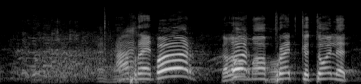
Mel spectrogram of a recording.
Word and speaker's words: Perth: I'm Pret. Pret. Perth. Kalau mau pret ke toilet, jangan pret di sini ya. Perth maksudnya Perth. Oh, Perth. Ya, dibaca Saya pikir pret.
